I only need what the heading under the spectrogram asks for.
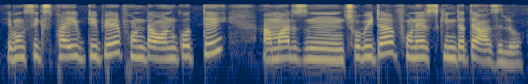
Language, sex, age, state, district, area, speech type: Bengali, female, 45-60, West Bengal, Nadia, rural, spontaneous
